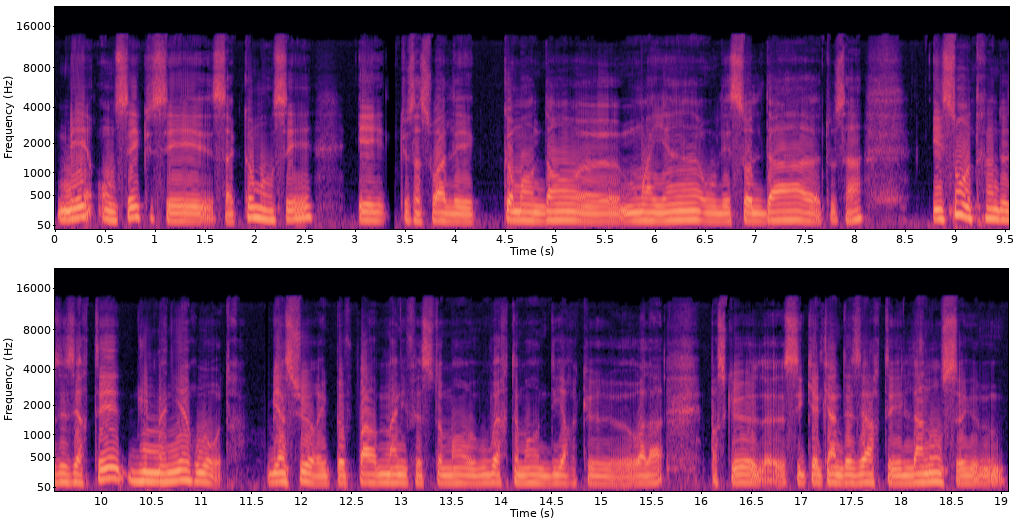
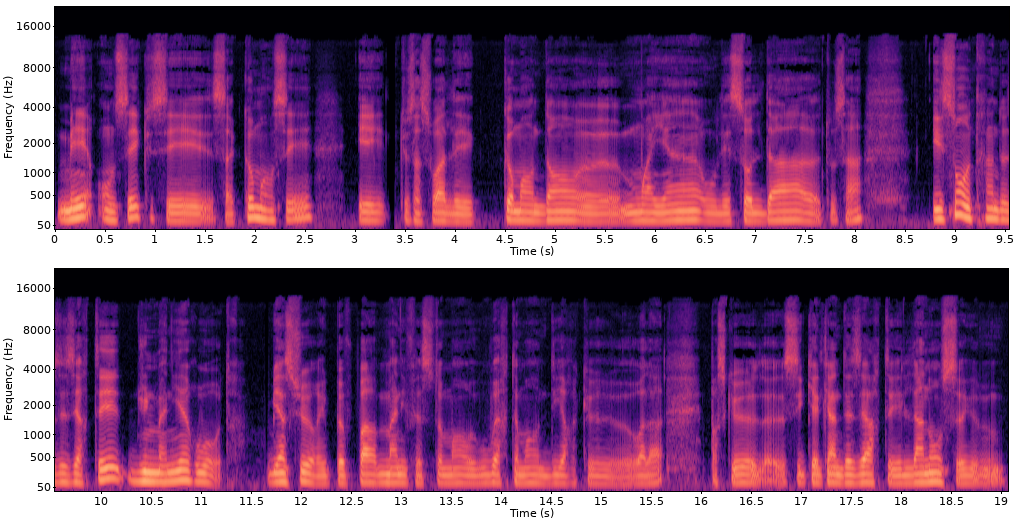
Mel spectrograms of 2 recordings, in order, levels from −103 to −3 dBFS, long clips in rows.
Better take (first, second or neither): second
